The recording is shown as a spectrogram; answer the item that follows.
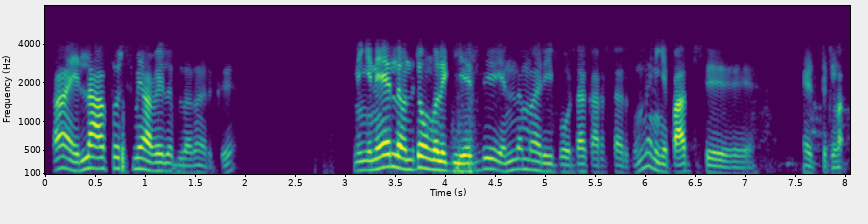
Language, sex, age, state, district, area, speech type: Tamil, male, 18-30, Tamil Nadu, Pudukkottai, rural, conversation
